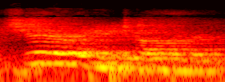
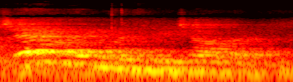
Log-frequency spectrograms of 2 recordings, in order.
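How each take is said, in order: First: Said in the usual way. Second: Laughing. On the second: Real, not acted. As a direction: still laughing as she corrects. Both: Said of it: "not sharing each other, sharing".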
